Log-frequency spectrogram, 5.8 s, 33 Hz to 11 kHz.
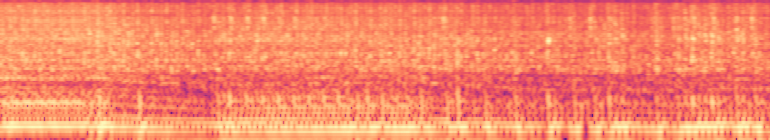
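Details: Late-1960s/early-1970s Massey Ferguson 2200 forklift, Perkins 3-cylinder gas engine, first start after about 23 years abandoned: runs fairly evenly but stays at a fast idle and won't drop back, choke partly closed; throttle not idling down, cause unknown. High idle.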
